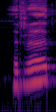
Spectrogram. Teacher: जब बोलते समय जीभ तालु से एकदम लुढ़क जाए, ठीक है, तालु को स्पर्श करते हुए लुढ़क जाए, तो उससे कहते हैं हम लुंठित व्यंजन।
